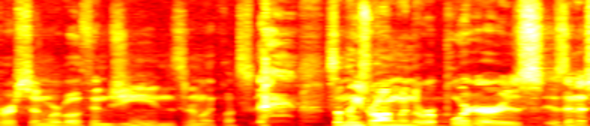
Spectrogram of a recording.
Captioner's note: laughs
